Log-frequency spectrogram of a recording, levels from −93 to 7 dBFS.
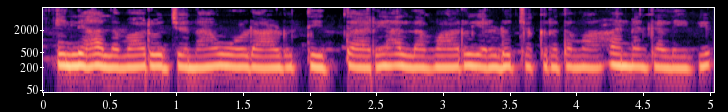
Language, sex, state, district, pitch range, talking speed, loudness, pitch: Kannada, female, Karnataka, Bidar, 205-220 Hz, 105 wpm, -15 LUFS, 215 Hz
